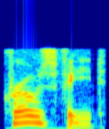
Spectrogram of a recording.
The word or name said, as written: crow's-feet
